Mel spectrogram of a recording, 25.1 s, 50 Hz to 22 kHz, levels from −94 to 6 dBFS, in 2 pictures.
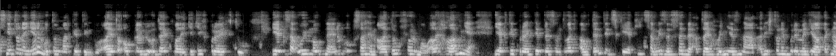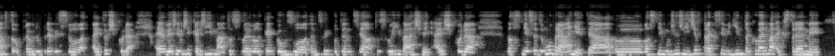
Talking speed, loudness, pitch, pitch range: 215 wpm, -18 LUFS, 200 Hz, 190-215 Hz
